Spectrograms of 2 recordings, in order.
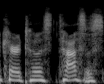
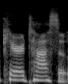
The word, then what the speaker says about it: Keratasos: Susanna Keratasus. Oh no, Susanna, I've said your name wrong already. I should have practiced it more. Uh, I practiced it before. Susanna Keratasos. Is that right, Susanna?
